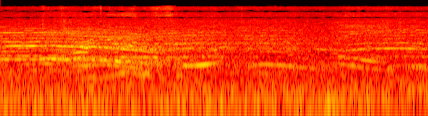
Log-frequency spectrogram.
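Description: Spectators shouting and cheering on young swimmers during a race, several raised voices overlapping over the steady din of an indoor pool hall.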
